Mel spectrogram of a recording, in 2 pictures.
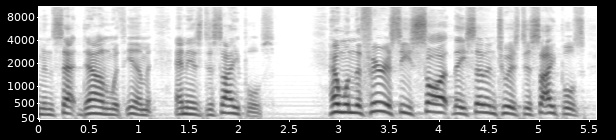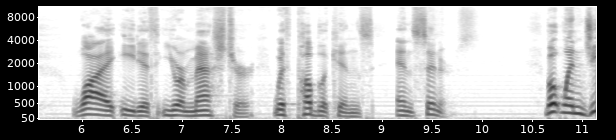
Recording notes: This message was delivered on December 31, 2023, during our morning service.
